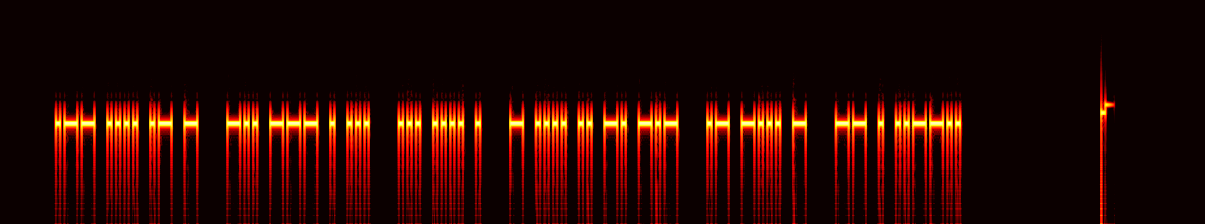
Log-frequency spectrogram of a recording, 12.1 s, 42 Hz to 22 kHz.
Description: Morse code, heard as a keyed tone, about 28 wpm, 700 Hz. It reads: WHAT DOES SHE THINK ABT ME?
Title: Sentences from Top 200 Words and Abbreviations 28wpm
